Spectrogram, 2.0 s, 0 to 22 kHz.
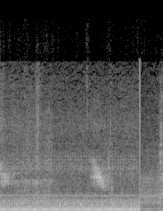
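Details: Ford Mondeo MK4 starting after the ignition switch was replaced because the key would not turn past ignition. A steady, even low idle hum with no knocks or misses lasts under two seconds before it cuts; the engine runs cleanly.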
